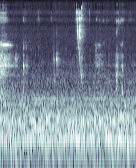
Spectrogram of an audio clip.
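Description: Close, quiet bites and moist chewing on a crunchy-topped homemade cinnamon roll with orange and cinnamon, soft crackly crunches scattered over a few seconds.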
